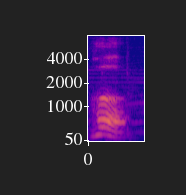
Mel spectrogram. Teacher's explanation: भ उच्चारताना ओठांचा स्पर्श होतो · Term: ओष्ठ्य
